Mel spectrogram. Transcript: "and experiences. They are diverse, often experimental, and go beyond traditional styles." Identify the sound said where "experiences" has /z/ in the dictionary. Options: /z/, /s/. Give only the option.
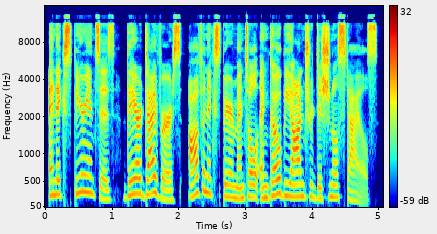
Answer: /z/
